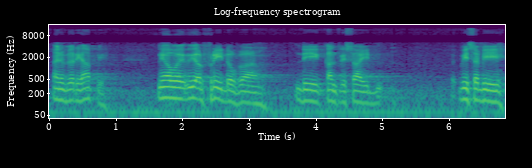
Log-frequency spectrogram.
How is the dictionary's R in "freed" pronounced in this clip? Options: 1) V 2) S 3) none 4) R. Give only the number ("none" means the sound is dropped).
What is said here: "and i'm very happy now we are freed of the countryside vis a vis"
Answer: 4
